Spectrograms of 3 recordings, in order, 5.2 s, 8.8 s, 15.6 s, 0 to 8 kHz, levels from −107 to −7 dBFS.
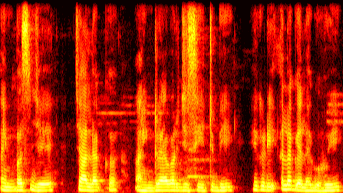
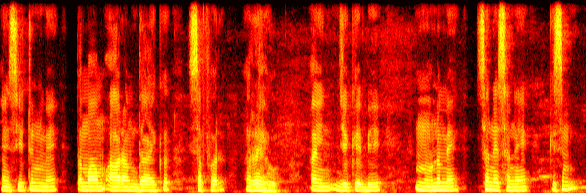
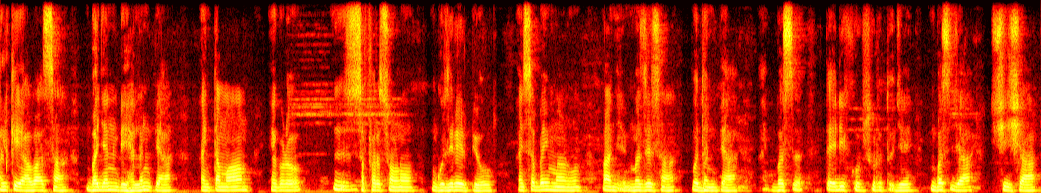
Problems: constant background noise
